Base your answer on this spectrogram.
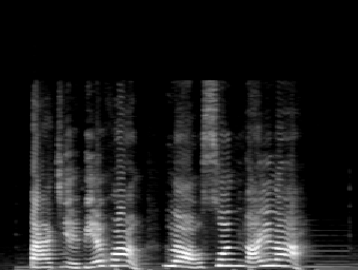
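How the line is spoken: Loud shout. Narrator (Chinese): 悟空高声的叫道

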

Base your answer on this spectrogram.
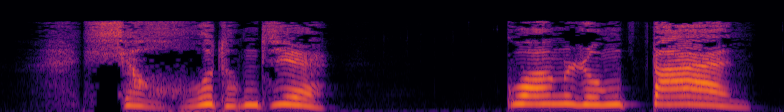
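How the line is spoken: Sudden loud shout. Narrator (Chinese): 洛宁突然想到了什么，对我大声喊

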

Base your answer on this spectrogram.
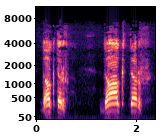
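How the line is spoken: Exclaimed. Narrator (Russian): воскликнул он

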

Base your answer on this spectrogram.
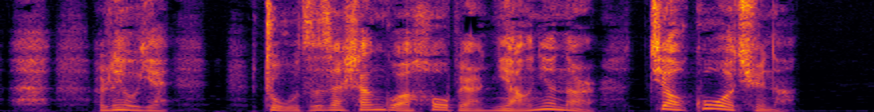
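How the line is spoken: Panting, flustered servant. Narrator (Chinese): 太监补替一溜小跑过来，颜色不是颜色，喘着白气说道

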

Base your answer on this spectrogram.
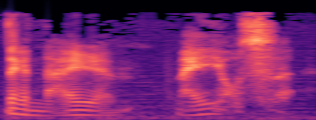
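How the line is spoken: Cold. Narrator (Chinese): 他冷冷说道

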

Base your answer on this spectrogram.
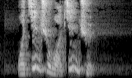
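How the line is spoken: Loud eager shout. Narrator (Chinese): 一个石猴，应声高叫道

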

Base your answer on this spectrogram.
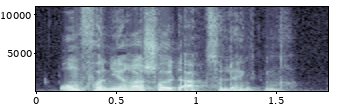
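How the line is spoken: Curt, brusque retort. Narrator (German): schoss es schroff aus dem Mund des Kommissares empor

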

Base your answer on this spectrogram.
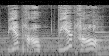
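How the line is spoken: Shouting. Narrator (Chinese): 大伙儿嘴里还大喊着

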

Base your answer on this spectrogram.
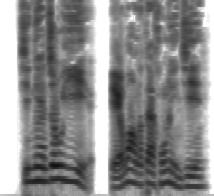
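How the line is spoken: Faint distant calling. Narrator (Chinese): 隐约的听到我妈在喊

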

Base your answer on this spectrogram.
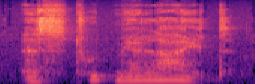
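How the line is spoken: Whisper across water. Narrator (German): flüsterte sie über das Wasser

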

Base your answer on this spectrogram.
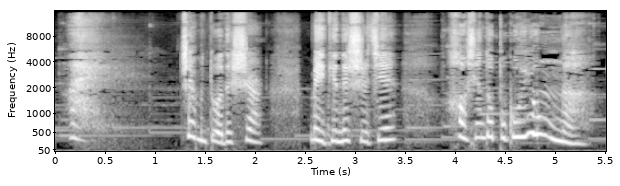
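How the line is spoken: Sighing. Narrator (Chinese): 他叹了口气说

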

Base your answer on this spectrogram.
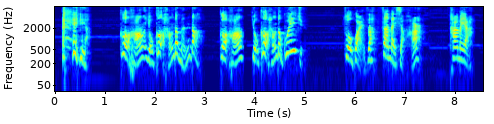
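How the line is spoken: Knowing laugh. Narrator (Chinese): 门子了然于胸的笑了笑

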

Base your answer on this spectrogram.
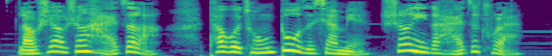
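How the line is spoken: Loud. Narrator (Chinese): 我大声说

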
